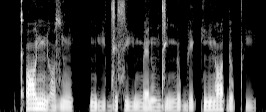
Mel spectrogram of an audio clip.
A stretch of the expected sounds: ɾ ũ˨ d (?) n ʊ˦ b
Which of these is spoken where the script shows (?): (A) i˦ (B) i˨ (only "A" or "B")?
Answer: B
